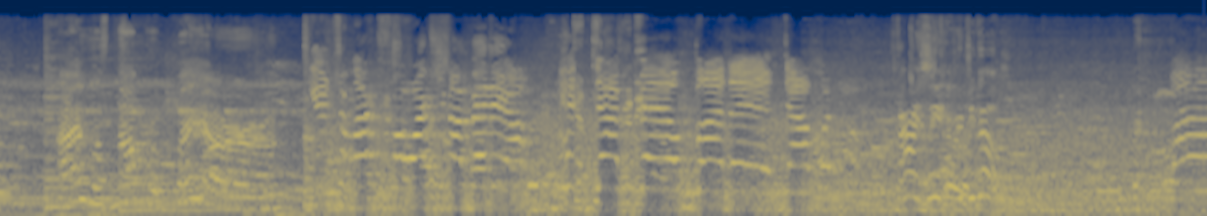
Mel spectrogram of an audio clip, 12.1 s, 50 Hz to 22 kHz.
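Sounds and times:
young children shouting and squealing: 2.7 - 9.1, 11.6 - 12.0.

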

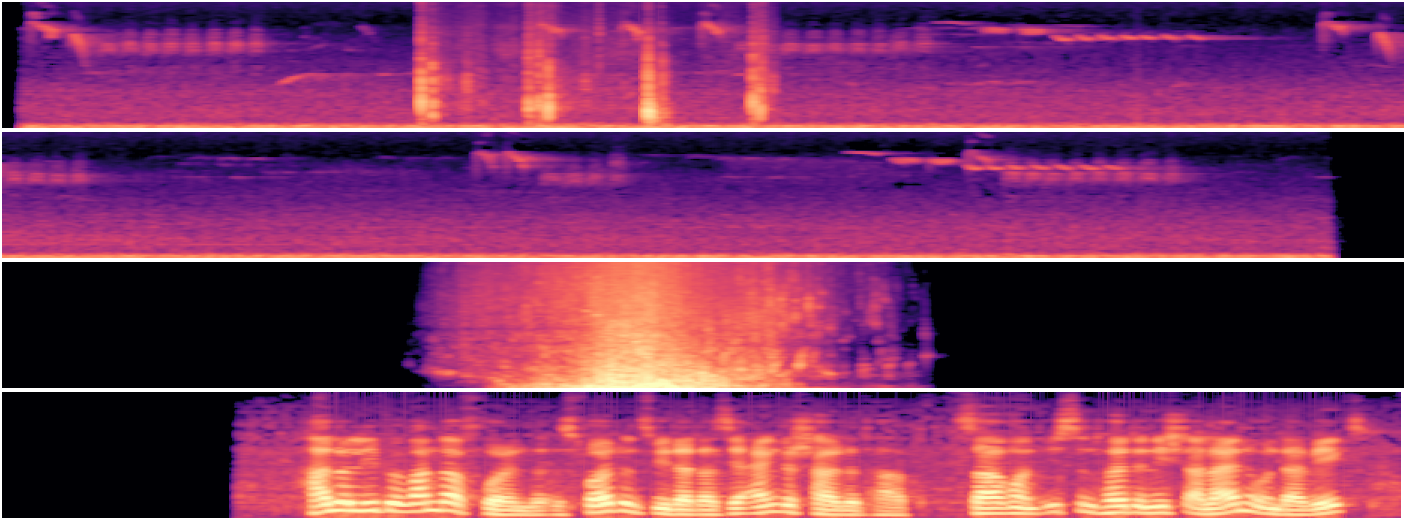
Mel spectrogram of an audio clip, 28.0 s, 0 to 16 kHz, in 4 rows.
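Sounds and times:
songbirds singing: 0.1 - 13.7.

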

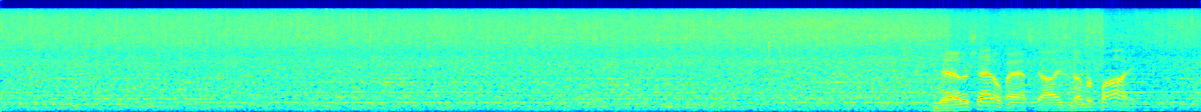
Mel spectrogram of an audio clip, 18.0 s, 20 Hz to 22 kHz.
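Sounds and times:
creek water rushing over concrete: 0.0 - 18.0.

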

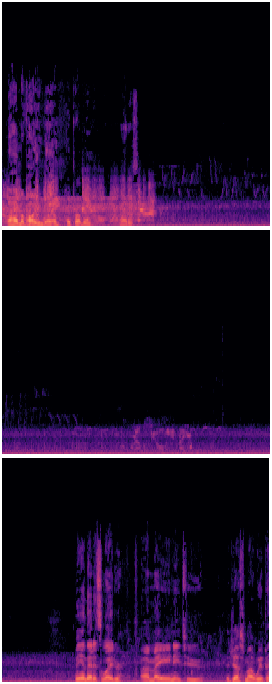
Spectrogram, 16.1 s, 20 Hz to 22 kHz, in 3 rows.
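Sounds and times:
faint voice over radio: 0.0 - 3.4, 7.7 - 9.3
radio receiver hiss and hum: 0.0 - 16.0.

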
